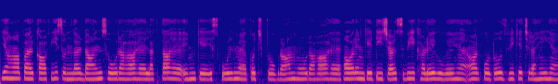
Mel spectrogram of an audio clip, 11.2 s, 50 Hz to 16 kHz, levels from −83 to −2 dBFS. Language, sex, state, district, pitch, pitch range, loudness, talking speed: Hindi, female, Uttar Pradesh, Jyotiba Phule Nagar, 220 Hz, 210-225 Hz, -39 LUFS, 165 wpm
